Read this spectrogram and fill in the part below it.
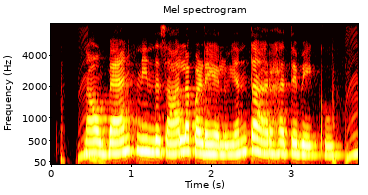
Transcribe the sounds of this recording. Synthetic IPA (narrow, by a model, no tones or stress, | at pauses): naːʋubjaːŋknind̪ɐsaːlɐpɐɽɛjɐluent̪ɐːɾɦɐt̪ebe̞ːku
